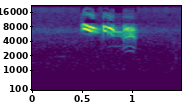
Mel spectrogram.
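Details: Eurasian blue tit fledglings that just left their nest in a rowan tree, being fed by parents, give three quick, very high, hissing chirps in about half a second against a soft background hiss.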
